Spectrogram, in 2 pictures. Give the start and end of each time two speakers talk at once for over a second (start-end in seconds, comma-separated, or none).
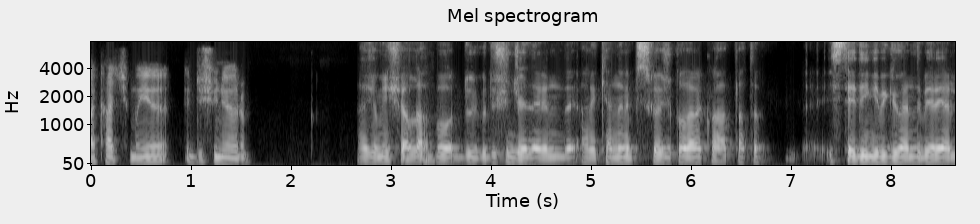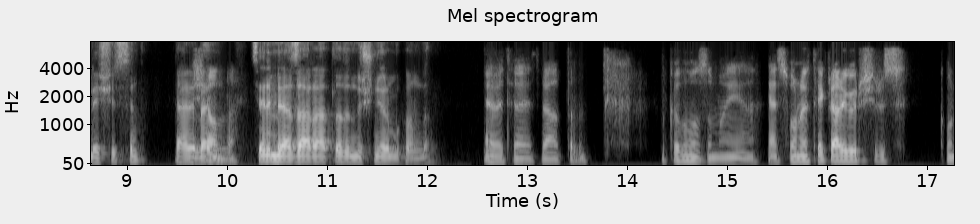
none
